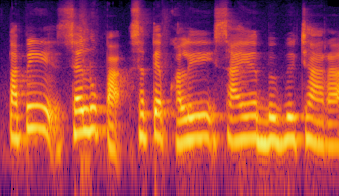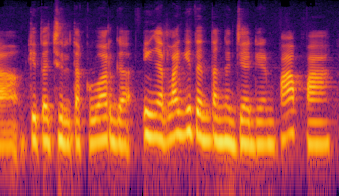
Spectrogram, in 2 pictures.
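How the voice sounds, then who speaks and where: A woman giving an emotional personal testimony on a talk podcast, dropping to a hush when she quotes prayers. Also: mid-range voice, moderate pace. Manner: emotional storytelling, quoting prayers softly. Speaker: podcast guest.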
